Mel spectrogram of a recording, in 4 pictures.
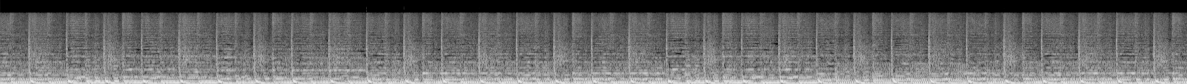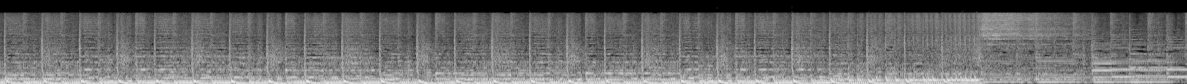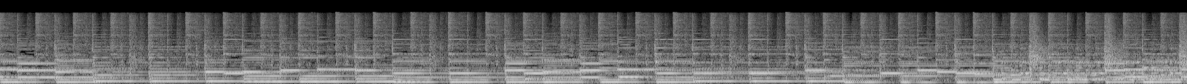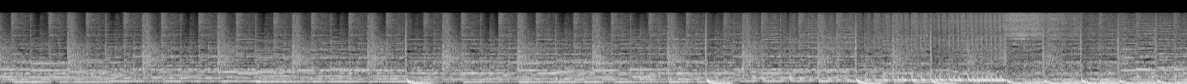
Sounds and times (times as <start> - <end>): Techno: 0.0 - 47.4.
